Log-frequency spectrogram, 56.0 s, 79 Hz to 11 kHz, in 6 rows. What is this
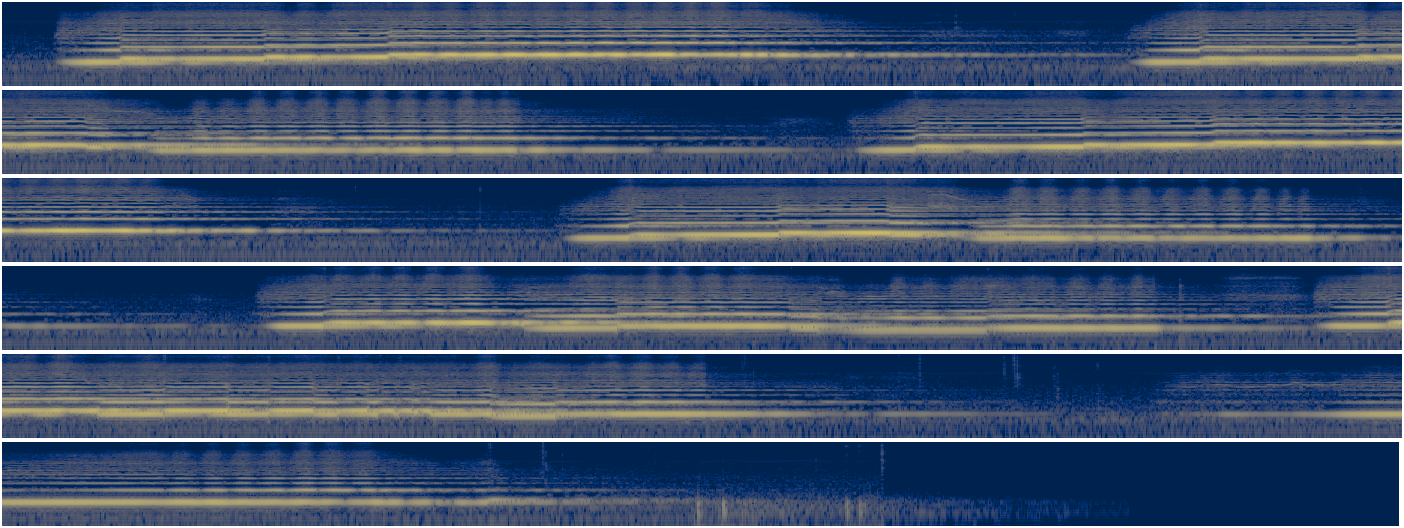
flute2 katarina rose
A flute clip from a song I made ages ago.
Behringer mic (not condenser), Adobe Audition DAW, m-audio interface
Post recording cropping and reverb done in fl studio
flute, goth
